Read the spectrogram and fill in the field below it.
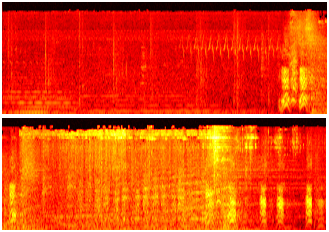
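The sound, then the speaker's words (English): A low electronic hum gives way to loud, repeated barking from a holographic robot dog named Glitchy, which greets Casey as she approaches the house. The yaps come in quick bursts with a synthetic, glitchy edge. “And as Casey approaches the house, she's greeted by everyone's favorite holographic dog, Glitchy, which is his canonical name, according to an interview that we conducted with Damon Lindelof for our first anniversary commentary.”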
